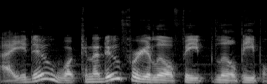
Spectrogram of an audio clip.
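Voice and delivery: put-on low, swooping, sing-song elderly old-man voice. A game master voices a barkeep greeting the players' characters, old man barkeep voice. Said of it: "an old man kind of lean over and goes".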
